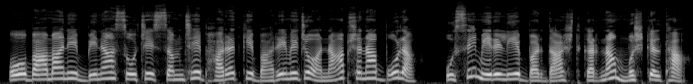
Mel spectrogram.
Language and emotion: Hindi, angry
